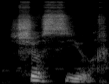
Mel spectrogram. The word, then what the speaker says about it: chaussures: We said that CH is pronounced as sh, not ch. Des chaussures.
